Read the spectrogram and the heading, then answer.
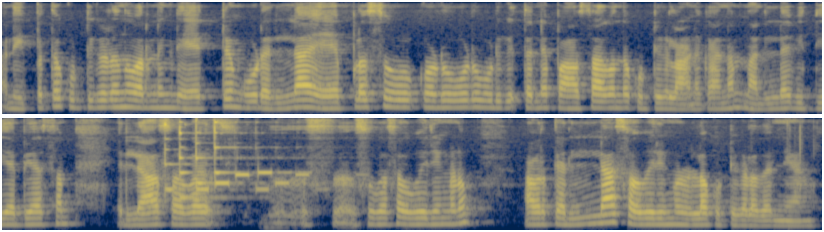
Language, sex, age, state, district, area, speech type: Malayalam, female, 60+, Kerala, Wayanad, rural, spontaneous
